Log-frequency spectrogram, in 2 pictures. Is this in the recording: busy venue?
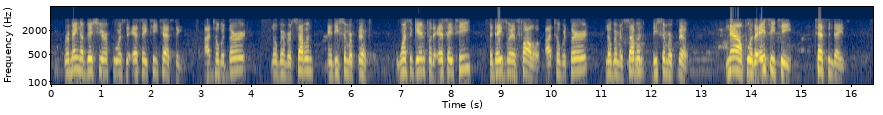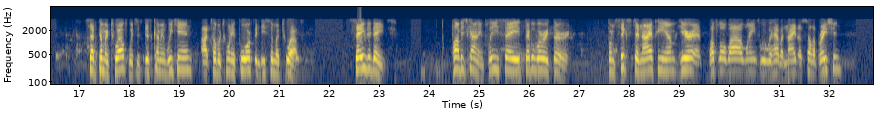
yes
